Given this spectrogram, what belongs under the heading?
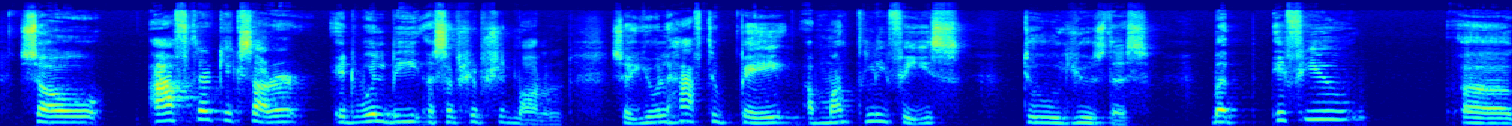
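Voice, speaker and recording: Guy hosting a live coding stream, urdu is his first language, chatty and rambly, lots of uhs. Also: fairly high pitch. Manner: chatty and rambling, with frequent fillers and self-corrections. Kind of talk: casual live-stream talk to viewers.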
